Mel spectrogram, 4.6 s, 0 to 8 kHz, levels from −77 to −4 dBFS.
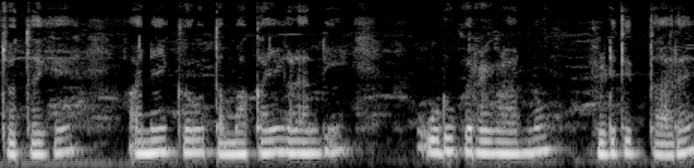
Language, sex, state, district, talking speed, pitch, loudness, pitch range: Kannada, male, Karnataka, Belgaum, 80 wpm, 180 Hz, -21 LUFS, 170-190 Hz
